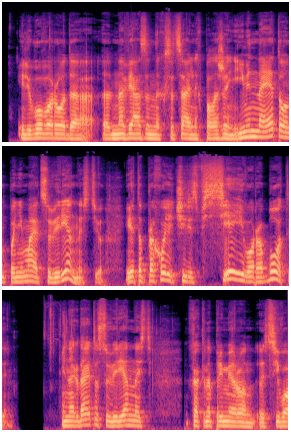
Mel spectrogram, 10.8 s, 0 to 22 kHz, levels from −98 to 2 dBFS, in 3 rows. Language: Russian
